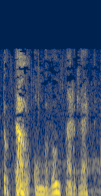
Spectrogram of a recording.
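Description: A man acting a calm, resolute detective husband in a 1960s Dutch radio drama. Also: mid-range voice, a little slow, vocal fry, heavily acted. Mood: calm, watchful. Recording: noisy old 1960s radio recording.

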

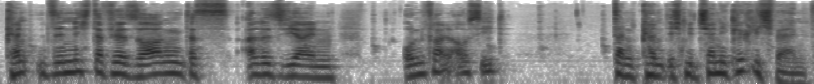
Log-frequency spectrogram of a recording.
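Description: Meek lovesick loser in a radio drama, kinda husky, bitter about his lot. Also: on the high side, lively intonation, moderate pace. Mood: pleading, wistful. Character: lovesick resentful man, meek, living in his brother's shadow. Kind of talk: radio play acting.

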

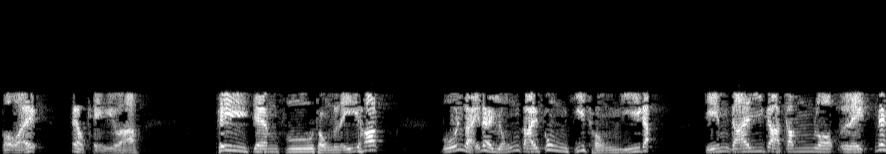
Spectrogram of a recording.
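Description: A man with a Cantonese accent telling a story in an expressive, colloquial way, addressing his listeners directly. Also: fairly high pitch, narrow, tinny audio. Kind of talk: dramatized traditional oral storytelling narration.

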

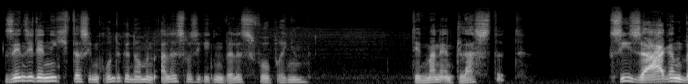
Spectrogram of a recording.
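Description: An insistent, argumentative male advocate in a mid-century radio play. He has a middle-pitched voice and drives each point home with rhetorical emphasis. The sound is dry and close. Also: no echo. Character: insistent male advocate arguing a murder suspect's innocence. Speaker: radio actor. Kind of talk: 1960s German radio play dialogue.

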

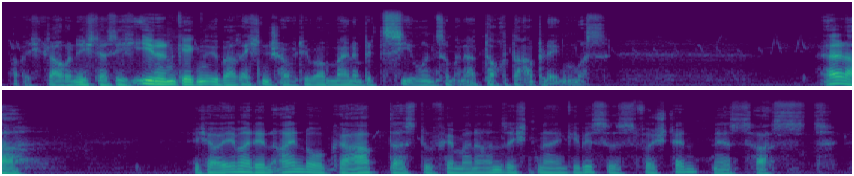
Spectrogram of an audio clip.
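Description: An actor playing a stern, disapproving father over a hundred years old in a radio drama, speaking formally and coldly in a husky voice. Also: lowish voice, expressive. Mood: reproachful. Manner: formal, cold, measured and reproachful. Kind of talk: German radio drama acting.

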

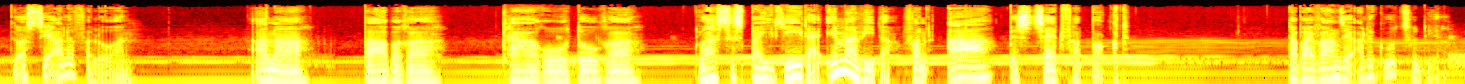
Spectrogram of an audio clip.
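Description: Male audiobook narrator, gravelly and deep, scripted literary drama with music underneath.

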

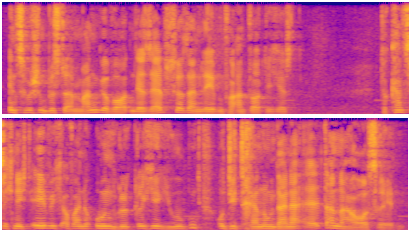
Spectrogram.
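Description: A man's voice: medium pitch, fast talker, darkish tone, lightly acted. A male actor plays an estranged father and senior doctor past fifty in a radio play. He speaks with formal, articulate phrasing. He is proud and always defending himself. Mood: defensive, earnest. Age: middle-aged or older, over fifty. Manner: formal, articulate, self-justifying. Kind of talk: German radio drama dialogue.

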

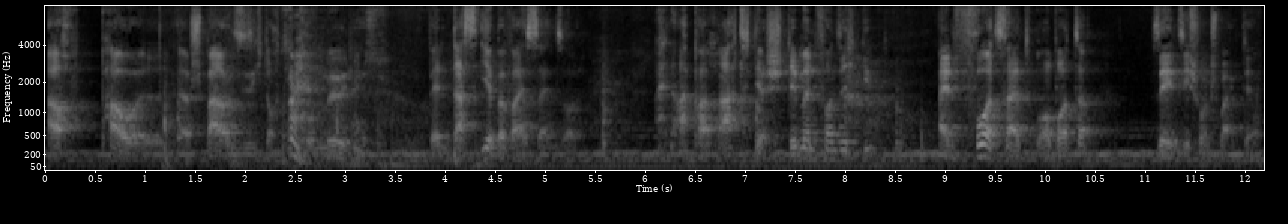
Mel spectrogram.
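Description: An actor in a radio drama playing a calm, condescending robot who preaches solemnly and pedantically about serving a higher master. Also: male voice, a little slow, background noise, full character voice. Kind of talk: German radio drama acting. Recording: roomy echo, music bed behind.

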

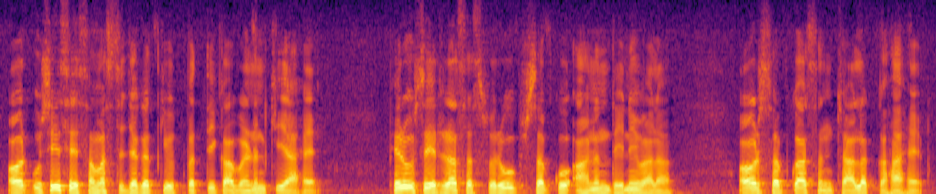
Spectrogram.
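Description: The recording is dull and lo-fi. A man with a mid-pitched voice reads scripture and its explanation aloud. His delivery is scripted and formal, with deliberate phrasing suited to a religious teacher. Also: darkish tone. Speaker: swami reading and explaining scripture. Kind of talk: scripted scripture reading with commentary. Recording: dull, lo-fi audio.

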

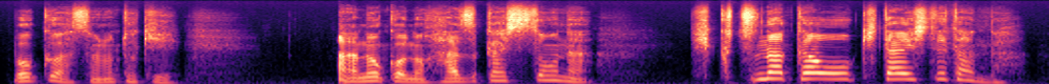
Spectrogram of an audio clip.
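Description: A man's voice: high voice, sing-song, normal speed, dry recording, studio quality. A man playing a proud, hot-headed young idol singer in an audio drama, earnest and theatrical, also narrating his own story. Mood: reflective narration. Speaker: lead character and narrator. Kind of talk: anime audio drama acting with first-person narration.

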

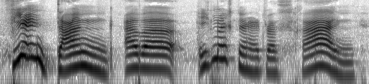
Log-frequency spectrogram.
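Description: A woman's voice: fairly high pitch, big pitch swings, slow, noisy background. A female performer playing a curious young birthday boy in an amateur school radio play.

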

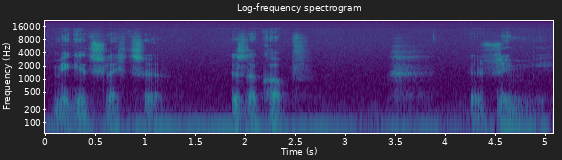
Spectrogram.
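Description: Sneering sailor bully, deep, raspy, slow, taunting, radio drama. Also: male voice, steady tone, a little hiss or hum, full character voice. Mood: low, shaken. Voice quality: hoarse, gravelly. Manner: jeering, taunting, drawn-out mock sweetness. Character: spiteful, goading male sailor, sneering bully.

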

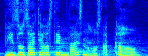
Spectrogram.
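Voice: high voice, animated, fairly quick, darkish tone. An actor in a children's radio play voicing a tough street kid, matter-of-fact, wry and teasing. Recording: studio radio play with faint music.

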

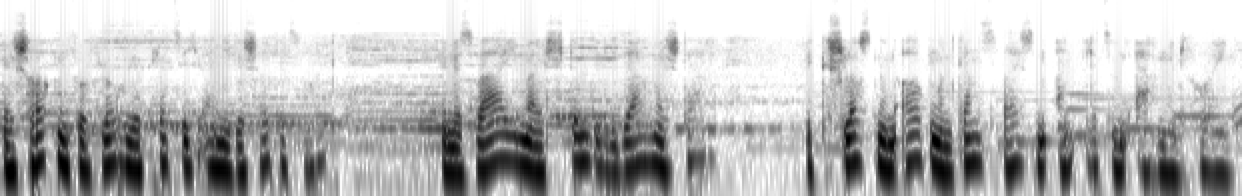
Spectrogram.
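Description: A man narrating a literary 1950s German radio drama in a dramatic, declamatory style with measured diction. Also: medium pitch, fairly even intonation. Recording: 1950s radio recording, thin narrow band, music.

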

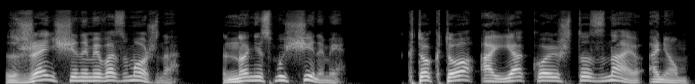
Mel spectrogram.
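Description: A man's voice: a little high, big pitch swings, slow, dry recording, pitched above the performer's own voice. Man doing hot-headed young swordsman, impassioned, exclaiming, dry close recording, audiobook. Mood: bold.

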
